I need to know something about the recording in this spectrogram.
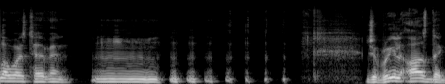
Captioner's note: Ketawa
